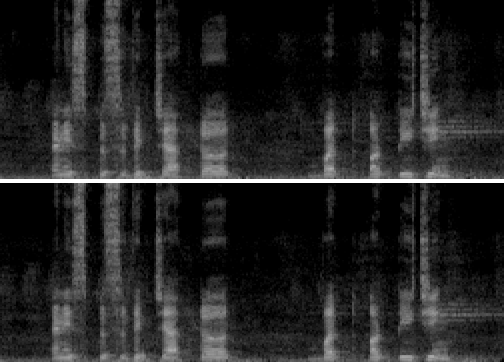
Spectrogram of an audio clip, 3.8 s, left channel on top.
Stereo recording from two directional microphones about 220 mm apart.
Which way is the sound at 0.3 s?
5° left (ahead or behind).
